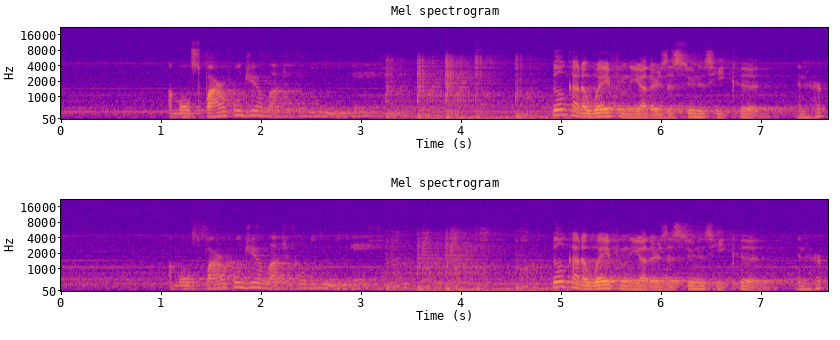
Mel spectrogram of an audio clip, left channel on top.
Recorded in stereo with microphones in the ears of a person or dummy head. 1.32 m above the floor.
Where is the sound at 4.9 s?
10° left (ahead or behind), 0.9 m.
